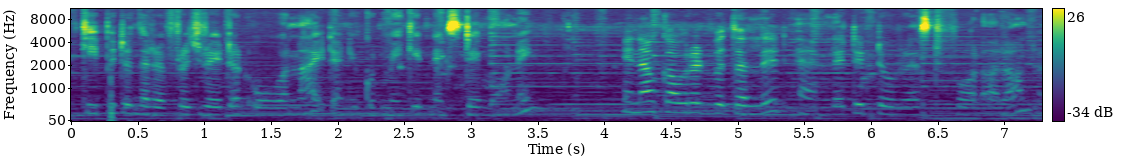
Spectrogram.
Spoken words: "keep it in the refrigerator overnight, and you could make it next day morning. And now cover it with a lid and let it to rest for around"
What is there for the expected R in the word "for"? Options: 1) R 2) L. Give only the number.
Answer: 2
